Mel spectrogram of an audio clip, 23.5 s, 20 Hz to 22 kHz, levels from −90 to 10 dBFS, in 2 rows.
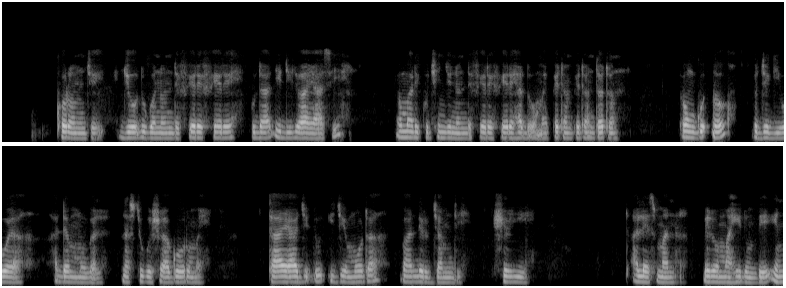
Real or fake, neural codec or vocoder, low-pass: fake; codec, 16 kHz in and 24 kHz out, 1 kbps, XY-Tokenizer; 5.4 kHz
